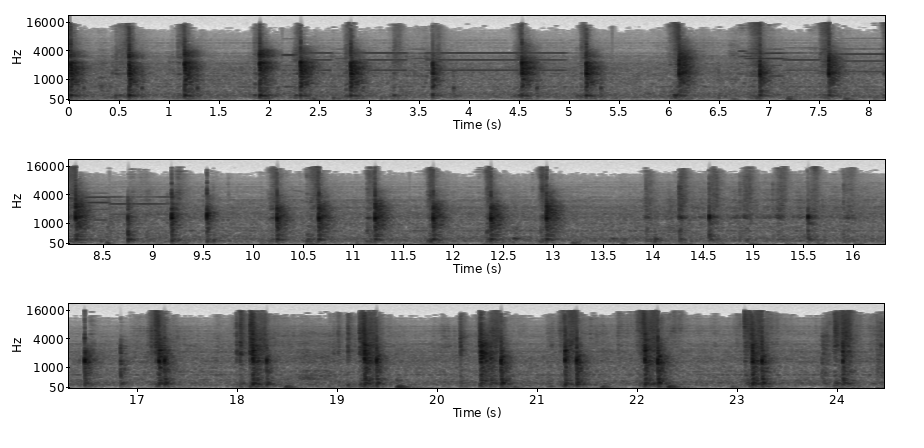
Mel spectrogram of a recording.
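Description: A kitchen knife chopping vegetables (carrot, daikon radish and cabbage) on a wooden cutting board, in steady strokes of about two a second.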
